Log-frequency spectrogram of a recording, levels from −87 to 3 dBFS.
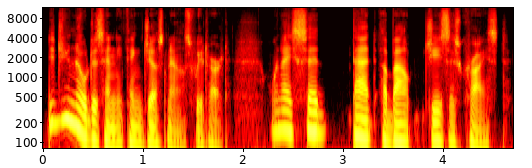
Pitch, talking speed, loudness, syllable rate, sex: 110 Hz, 165 wpm, -21 LUFS, 5.4 syllables/s, male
